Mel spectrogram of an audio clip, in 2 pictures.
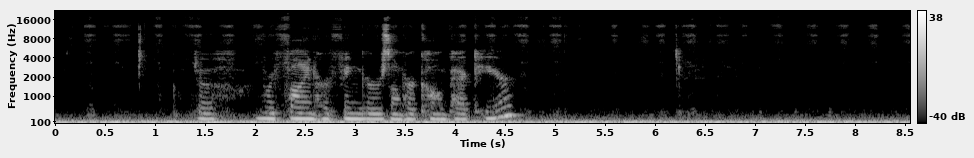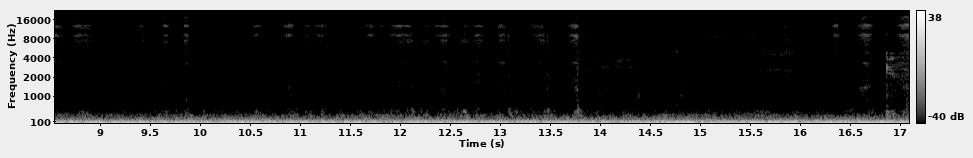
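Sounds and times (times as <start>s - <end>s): pencil scratching on paper: 0.0s - 2.6s, 4.3s - 13.9s, 16.1s - 17.0s
steady low rumble: 0.0s - 17.0s.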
